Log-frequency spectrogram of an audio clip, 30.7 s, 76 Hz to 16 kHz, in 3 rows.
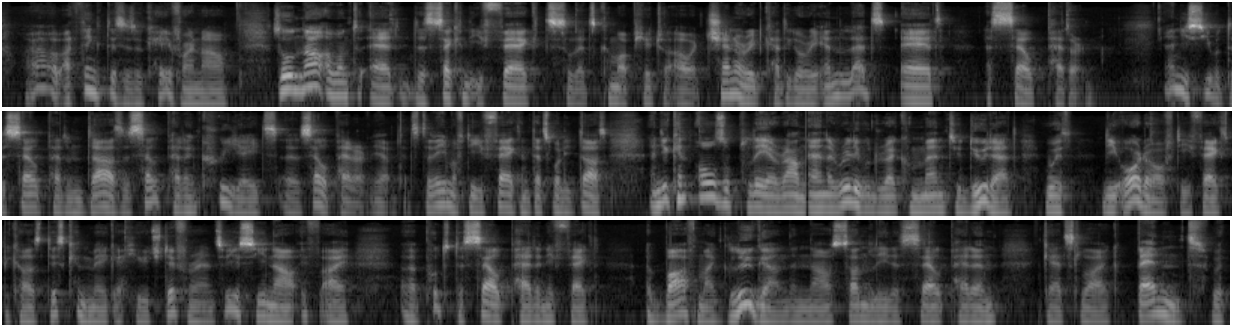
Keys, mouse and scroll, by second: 3.1 click, 8.7 click, 15.8 click, 19.8 click, 19.8-24.0 drag.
